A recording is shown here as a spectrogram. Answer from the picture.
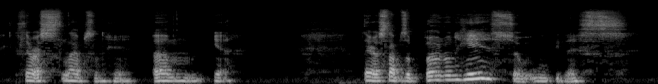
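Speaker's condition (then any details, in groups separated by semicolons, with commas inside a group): No condition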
